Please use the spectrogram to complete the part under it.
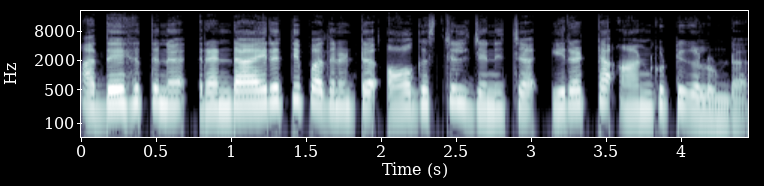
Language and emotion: Malayalam, neutral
